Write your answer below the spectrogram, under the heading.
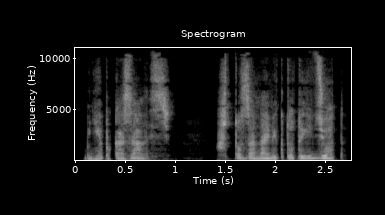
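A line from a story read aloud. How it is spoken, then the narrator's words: Female whisper. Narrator (Russian): прошептала она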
